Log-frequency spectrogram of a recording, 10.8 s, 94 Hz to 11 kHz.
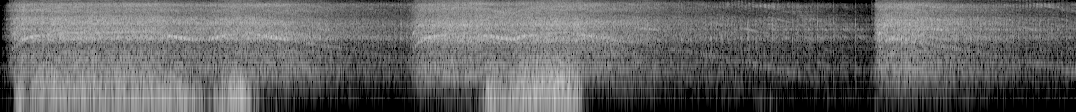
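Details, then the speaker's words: Bosch PST 800 PEL 530 W jigsaw, a 220–240 V tool, run on 115 V: high rasping whine that sags and drags as it cuts. Bogs under load, suspected undervoltage. "Hear that noise? You hear that, yeah? He didn't do that noise on the other side."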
